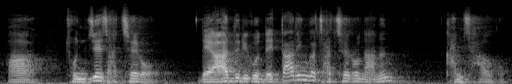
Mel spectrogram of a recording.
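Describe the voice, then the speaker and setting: A middle-aged male pastor preaching a sermon, swinging between loud emphasis and soft asides and acting out everyday family talk in quoted voices. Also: medium pitch, lively intonation, moderate pace.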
